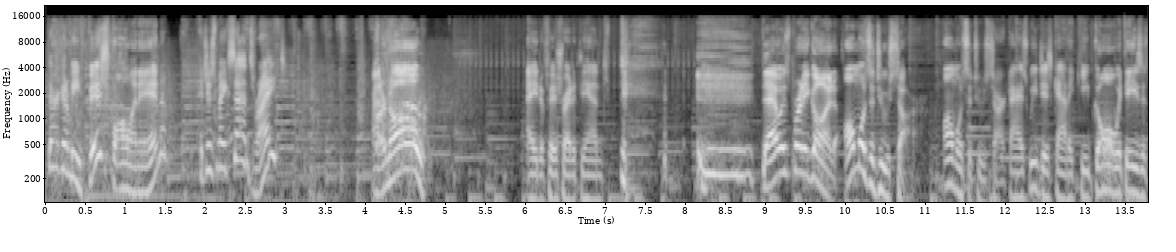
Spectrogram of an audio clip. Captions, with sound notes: There aren't gonna be fish falling in. It just makes sense, right? I don't know, oh! I ate a fish right at the end. (laughs) That was pretty good, almost a two star. Almost a two star. Guys, we just gotta keep going with these,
